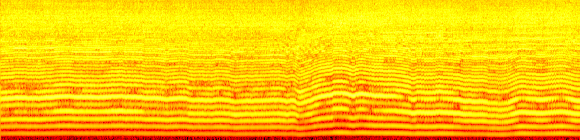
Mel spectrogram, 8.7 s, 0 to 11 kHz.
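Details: Ported Husqvarna T540 Mark III top-handle chainsaw on its third tank, not fully broken in, warmed up, chain quickly filed: strong steady high revs dipping briefly into the cut and recovering; cuts cleanly.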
